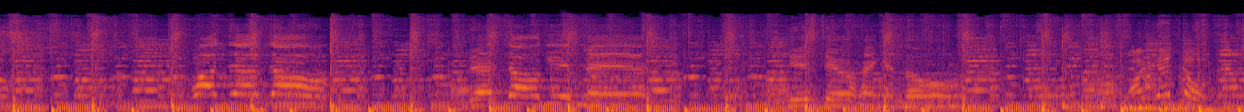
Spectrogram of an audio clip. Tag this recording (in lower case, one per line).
music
